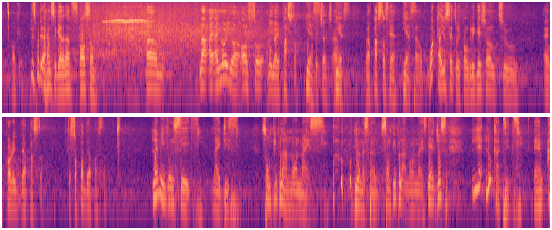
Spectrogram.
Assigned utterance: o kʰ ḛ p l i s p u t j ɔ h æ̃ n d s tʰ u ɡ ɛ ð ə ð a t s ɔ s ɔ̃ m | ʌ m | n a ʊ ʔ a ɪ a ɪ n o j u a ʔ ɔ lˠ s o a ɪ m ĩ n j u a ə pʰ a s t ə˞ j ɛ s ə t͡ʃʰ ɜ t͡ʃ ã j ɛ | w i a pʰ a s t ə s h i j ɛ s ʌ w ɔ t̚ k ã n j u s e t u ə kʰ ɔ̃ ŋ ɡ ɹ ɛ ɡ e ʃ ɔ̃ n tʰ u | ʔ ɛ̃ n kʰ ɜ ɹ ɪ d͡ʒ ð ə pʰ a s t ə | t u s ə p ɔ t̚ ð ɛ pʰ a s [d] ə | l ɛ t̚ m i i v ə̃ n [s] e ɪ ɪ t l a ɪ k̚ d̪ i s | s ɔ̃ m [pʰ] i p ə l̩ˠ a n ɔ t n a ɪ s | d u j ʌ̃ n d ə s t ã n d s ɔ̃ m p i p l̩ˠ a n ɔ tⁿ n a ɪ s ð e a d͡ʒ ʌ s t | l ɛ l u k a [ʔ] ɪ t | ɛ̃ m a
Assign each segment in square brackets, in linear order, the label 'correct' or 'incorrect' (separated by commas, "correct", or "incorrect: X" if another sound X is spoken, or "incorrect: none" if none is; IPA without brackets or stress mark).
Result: incorrect: t, correct, incorrect: p, incorrect: t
